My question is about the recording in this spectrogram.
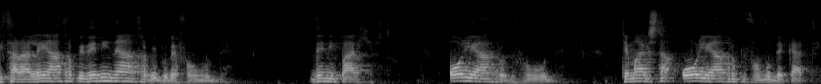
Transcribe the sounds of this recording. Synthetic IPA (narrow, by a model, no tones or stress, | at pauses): iθɐɾɐleiɐnθɾo̞piðe̞nine̞ɐnθɾo̞pipuðe̞fo̞vṵnd̪e̞ | ðe̞nipɐɾçiɐft̪o̥ | o̞liɐnθɾo̞pifo̞vund̪e̞ | ce̞mɐlist̪ɐo̞liɐnθɾo̞pifo̞vund̪ekɐt̪i̥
